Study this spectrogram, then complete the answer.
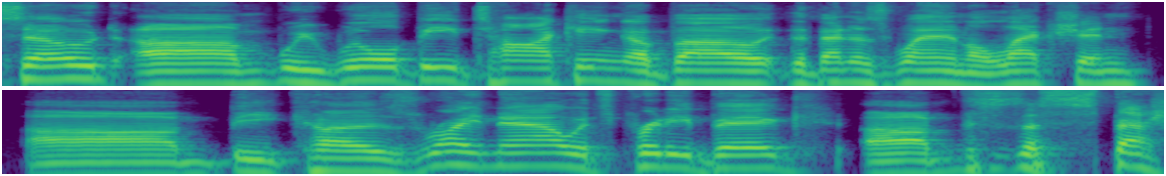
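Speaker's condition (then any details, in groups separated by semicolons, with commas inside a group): No condition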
